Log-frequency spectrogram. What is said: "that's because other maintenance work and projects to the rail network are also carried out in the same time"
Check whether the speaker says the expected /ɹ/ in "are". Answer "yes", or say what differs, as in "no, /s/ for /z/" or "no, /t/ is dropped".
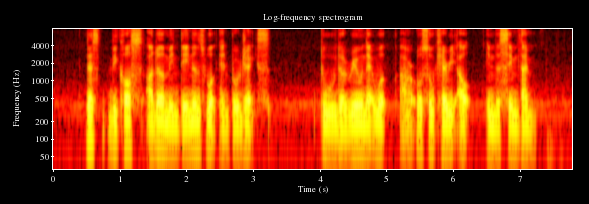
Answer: yes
